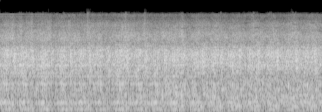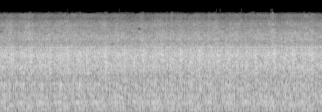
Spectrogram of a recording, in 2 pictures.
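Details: Isuzu (Global/Areon) diesel that cranked but wouldn't start and smoked heavily, after injection pump removal, calibration and overhaul: even diesel clatter at steady idle, no stumbles or hunting; normal idle.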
